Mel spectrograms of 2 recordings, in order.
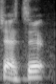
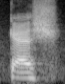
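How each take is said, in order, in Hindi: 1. यह दो अक्षरों में बोला जाता है, 'che-che'। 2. यह एक अक्षर में बोला जाता है, 'cash' जैसे। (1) "दिस इज नॉट चेचे" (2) "दिस इज कैश"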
